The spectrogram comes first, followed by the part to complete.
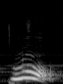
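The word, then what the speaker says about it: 木: with this component this one by itself is pronounced as Mu mu means tree or wood doesn't this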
